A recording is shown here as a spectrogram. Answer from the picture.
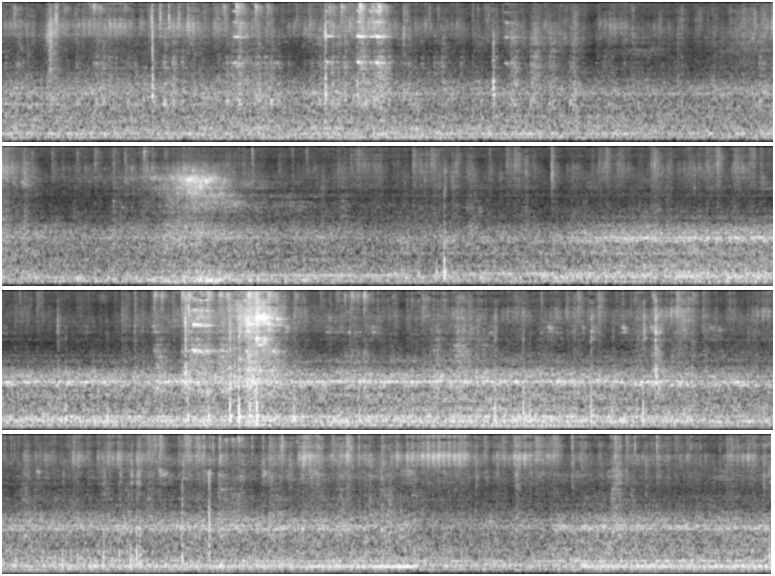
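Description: Cabin noise of a moving route bus: the diesel engine running under steady road noise, its note stepping in pitch a few times. There is a short rattling clatter about eighteen seconds in.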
